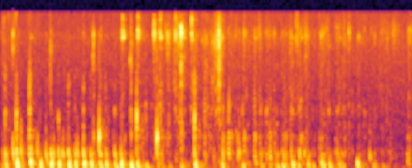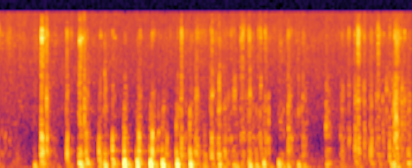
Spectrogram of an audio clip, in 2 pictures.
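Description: Fingertips and nails tap and scratch the synthetic leather upper and thick rubber sole of a small kids' boot with a zipper. The result is a quick, uneven patter of soft, dull taps with a brief pause around the middle. The taps are mostly low, with very short decay and a faint scratchy texture.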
